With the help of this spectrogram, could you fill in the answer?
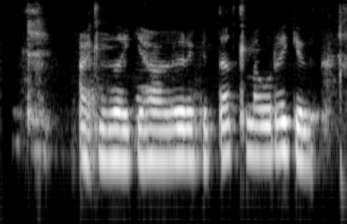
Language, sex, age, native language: Icelandic, male, 14, Icelandic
